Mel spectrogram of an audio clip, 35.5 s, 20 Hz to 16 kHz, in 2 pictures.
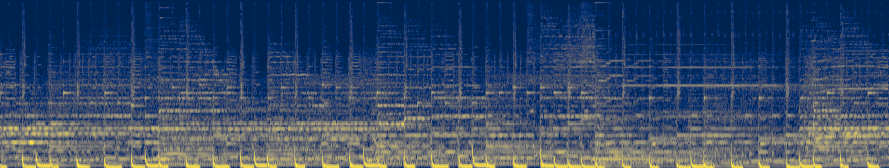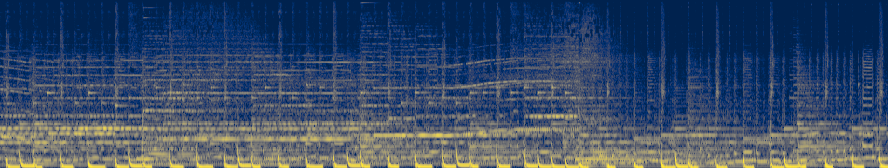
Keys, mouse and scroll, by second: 1.6 click, 4.3 1, 4.8 Return, 5.4-6.9 scroll up 1, 7.0-10.6 drag, 15.6 typing, 16.5 Return, 21.3-22.8 alt+middle click, 23.5 t, 25.7 z, 26.2-27.8 scroll down 2, 27.8-30.6 drag, 33.3-33.8 scroll down 1.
